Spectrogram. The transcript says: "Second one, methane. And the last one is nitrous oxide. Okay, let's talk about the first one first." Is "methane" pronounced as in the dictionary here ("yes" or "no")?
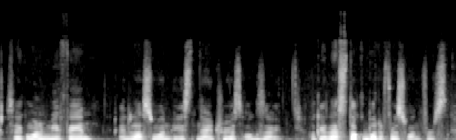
no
